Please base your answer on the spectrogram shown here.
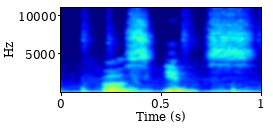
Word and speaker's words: Poughkeepsie: Is that Skips?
